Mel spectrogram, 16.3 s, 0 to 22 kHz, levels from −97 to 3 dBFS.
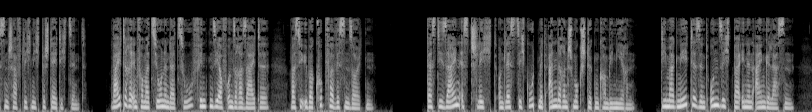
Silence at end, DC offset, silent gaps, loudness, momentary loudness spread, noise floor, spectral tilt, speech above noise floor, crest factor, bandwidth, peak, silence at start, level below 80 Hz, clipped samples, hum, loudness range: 0.4 s; under 0.1%; 1.85-2.11 s, 8.06-8.44 s, 12.86-13.12 s; -21 LUFS; 10 LU; -71 dBFS; -5 dB/octave; 50 dB; 14 dB; 11.5 kHz; -6 dBFS; 0 s; -48 dBFS; under 0.1%; none; 3 LU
